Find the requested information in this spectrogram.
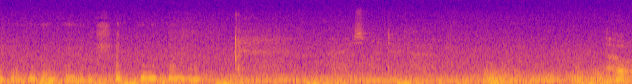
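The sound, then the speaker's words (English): Live thunder rumbles low and steadily for several seconds, a deep rolling growl with a few swells, while quiet murmuring voices sit faintly in the background. “Actual live thunder on microphone.”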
